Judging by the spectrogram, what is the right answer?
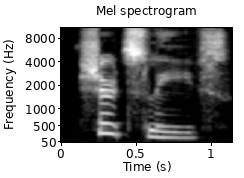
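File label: "shirtsleeves", British English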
